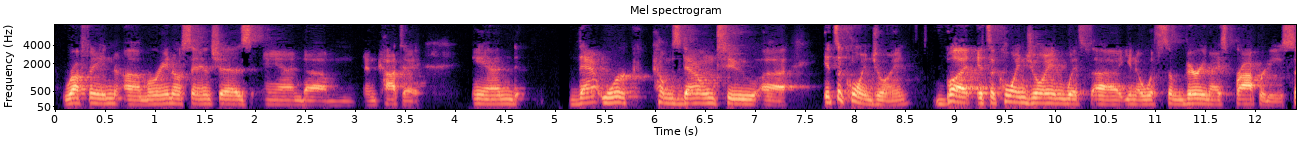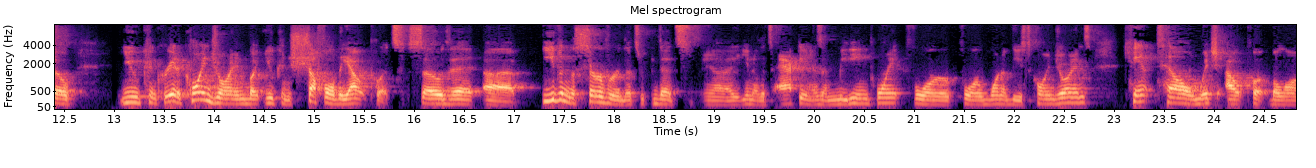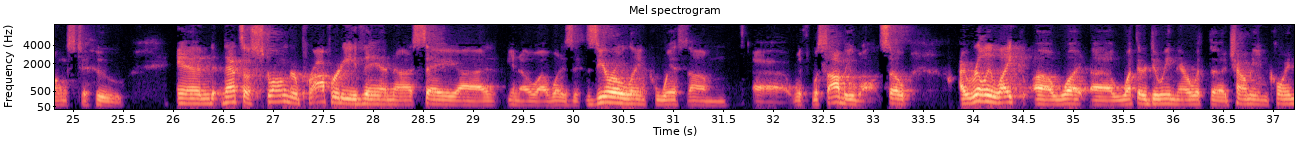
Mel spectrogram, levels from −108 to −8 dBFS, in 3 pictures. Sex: male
